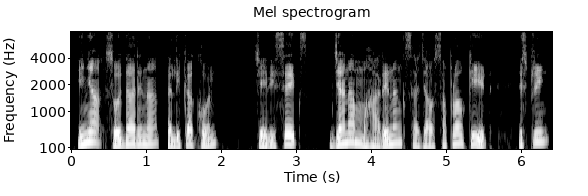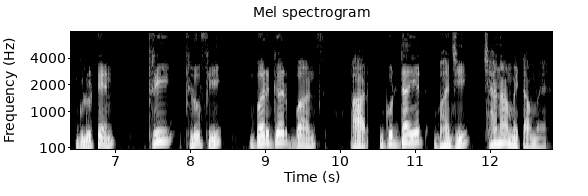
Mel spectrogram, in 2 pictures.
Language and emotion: Santali, neutral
